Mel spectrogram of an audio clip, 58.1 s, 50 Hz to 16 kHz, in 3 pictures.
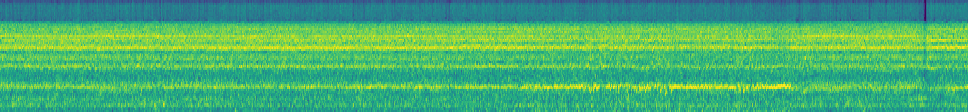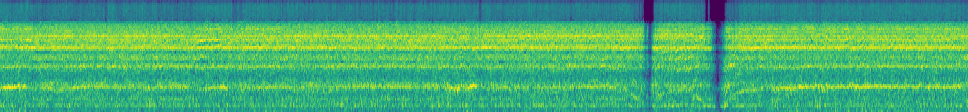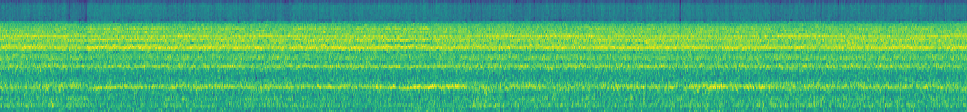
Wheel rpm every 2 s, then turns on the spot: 230, 230, 230, 230, 230, 220, 210, 210, 220, 220, 220, 230, 220, 230, 230, 210, 110, 180, 230, 220, 230, 230, 230, 230, 230, 220, 230, 230, 230.
none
